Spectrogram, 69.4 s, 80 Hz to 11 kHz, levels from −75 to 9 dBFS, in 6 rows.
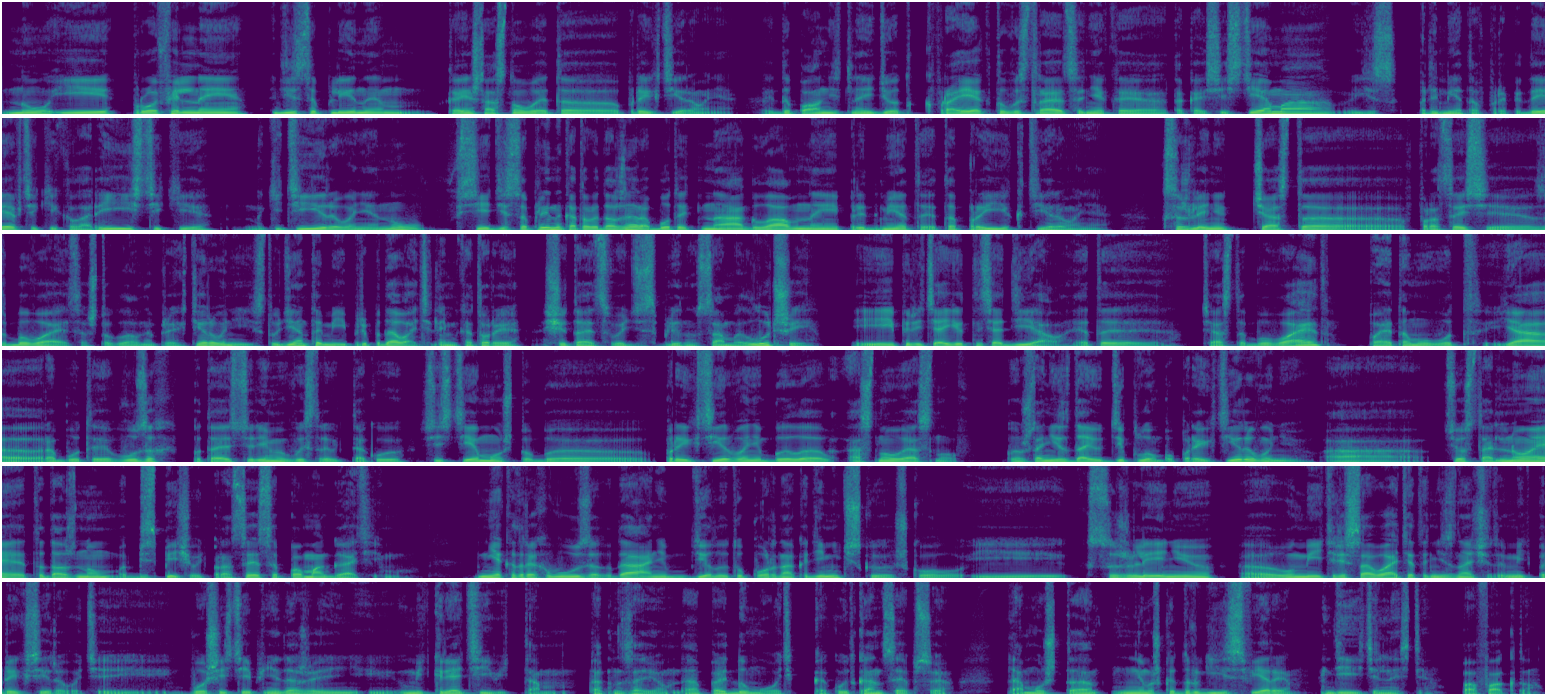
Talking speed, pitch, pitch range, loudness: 115 wpm, 100 Hz, 90-110 Hz, -18 LUFS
